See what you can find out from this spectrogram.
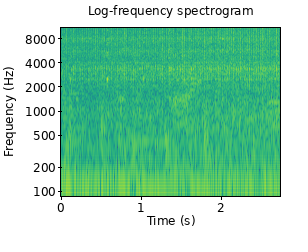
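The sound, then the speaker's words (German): A car engine runs with a steady, low, even rumble as the car drives off toward a new workshop at a dye factory, heard alone without talk. “Jetzt fahren wir gleich zu Ihrer neuen Werkstätte in den Farbenfabriken.”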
